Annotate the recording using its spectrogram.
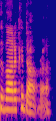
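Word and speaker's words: Avada Kedavra: should know the death whatever okay how to pronounce death spell absolutely correct it's aada kadavra am I going to kavra no you said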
